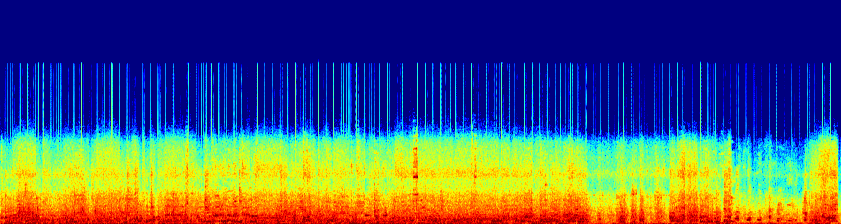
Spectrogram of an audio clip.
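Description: Water sprays hard from a hose.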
